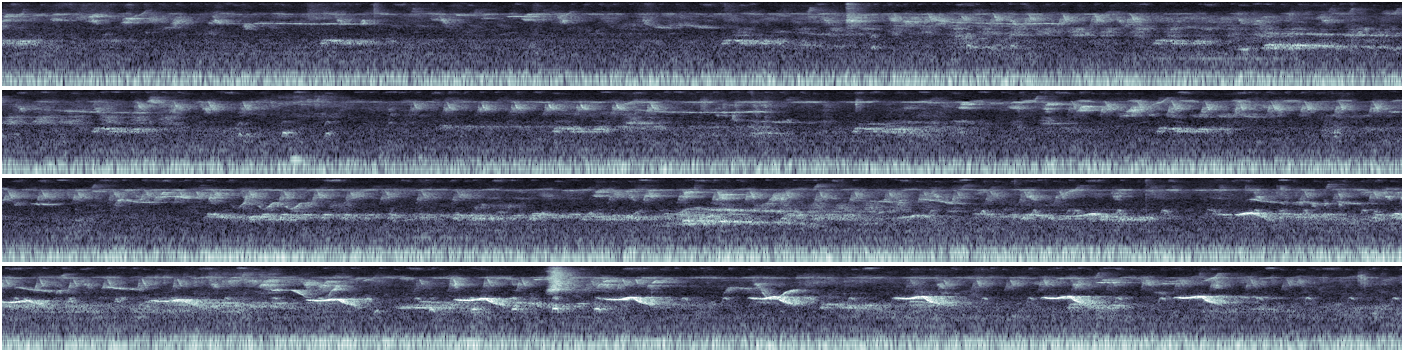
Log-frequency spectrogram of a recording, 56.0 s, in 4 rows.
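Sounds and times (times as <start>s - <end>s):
birds twittering: 0.0s - 56.0s
low bird call: 46.6s - 48.7s.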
